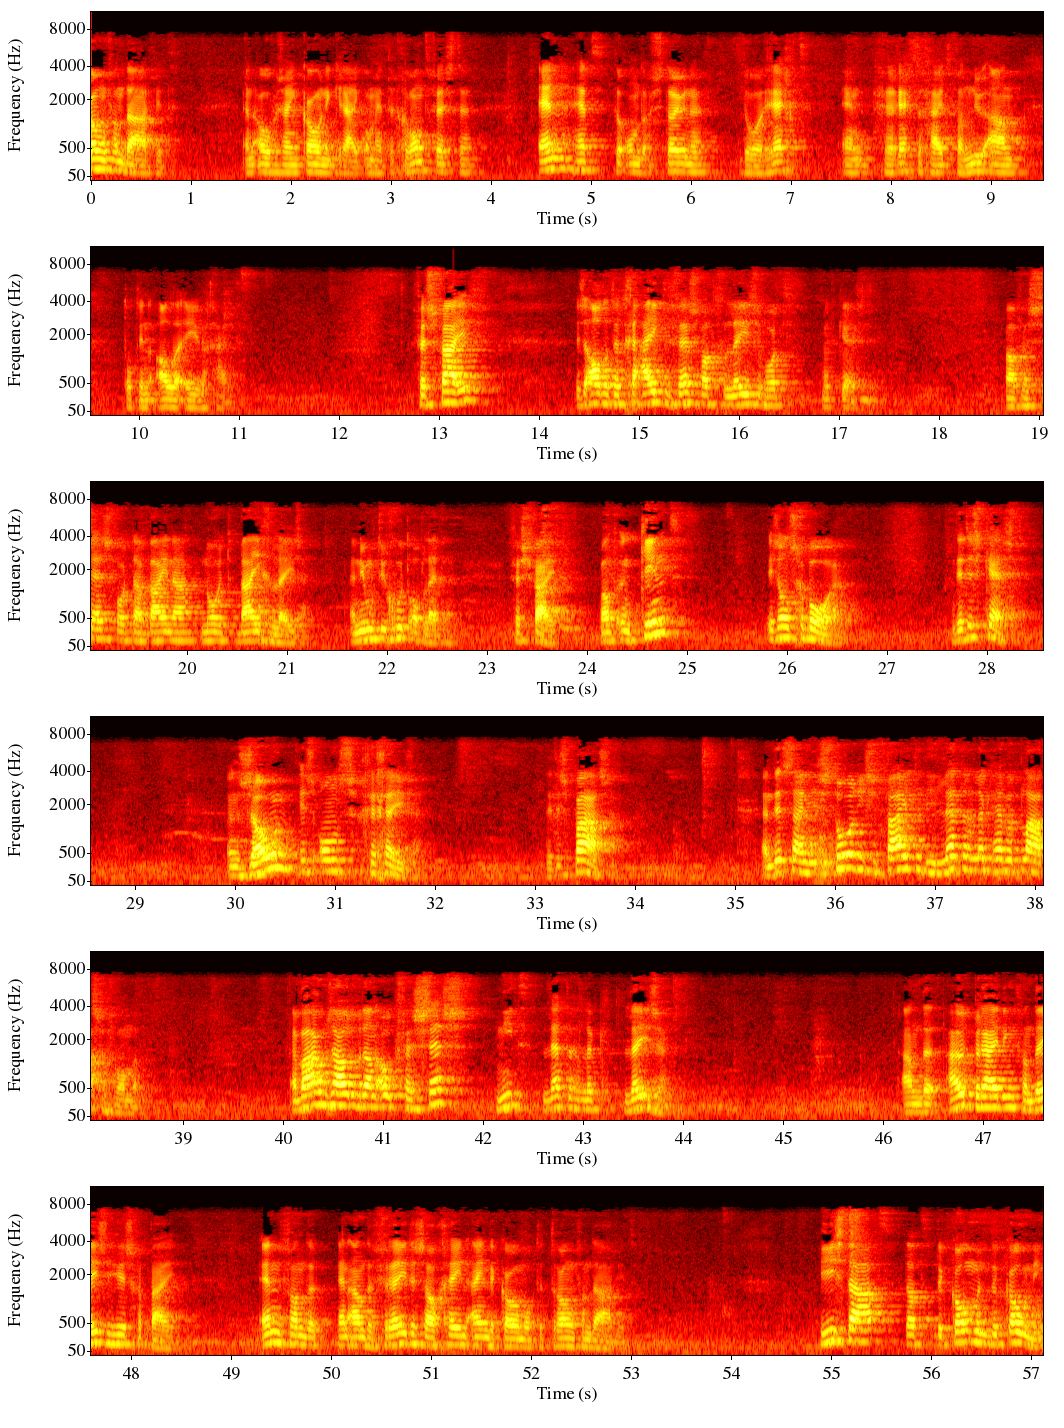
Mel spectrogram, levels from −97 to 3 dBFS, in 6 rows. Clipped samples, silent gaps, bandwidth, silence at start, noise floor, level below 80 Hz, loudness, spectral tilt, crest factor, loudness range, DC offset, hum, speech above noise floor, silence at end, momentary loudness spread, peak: under 0.1%; none; 8 kHz; 0 s; -50 dBFS; -54 dBFS; -21 LUFS; -5 dB/octave; 22 dB; 8 LU; under 0.1%; none; 29 dB; 0 s; 19 LU; 0 dBFS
